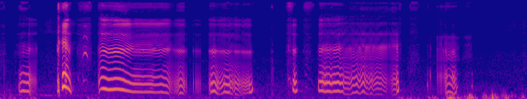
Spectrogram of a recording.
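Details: Newborn baby girl, hungry: rhythmic, wavering cries with short whimpers between them; a hunger cry.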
